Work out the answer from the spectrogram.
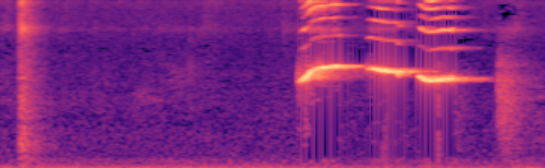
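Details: Female Oriental magpie-robin in the wild calling to the male: after a brief click and silence, three loud sustained whistles, rising then steady then dropping slightly.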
